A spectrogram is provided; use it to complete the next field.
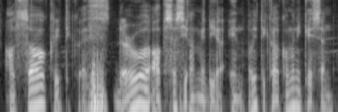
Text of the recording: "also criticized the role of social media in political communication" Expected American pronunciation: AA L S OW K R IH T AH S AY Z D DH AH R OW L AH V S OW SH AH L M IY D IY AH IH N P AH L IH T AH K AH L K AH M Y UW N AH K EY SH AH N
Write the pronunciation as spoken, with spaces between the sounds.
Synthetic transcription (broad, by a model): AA L S OW K R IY T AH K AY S D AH R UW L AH F S OW S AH L M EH D IY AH IH N P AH L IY T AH K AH L K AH M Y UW N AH K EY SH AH N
